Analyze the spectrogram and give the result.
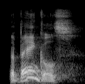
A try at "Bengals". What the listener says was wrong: So that's not how you say it. There's an E after the B. Bengals.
